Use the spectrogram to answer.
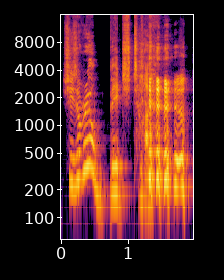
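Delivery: drawn-out mock delivery; mock deadpan quote. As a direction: ham up the quoted line. Quoting the line again.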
